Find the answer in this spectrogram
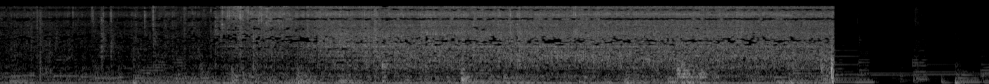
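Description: Saltfish, spring onion and hot pepper frying in oil in a pan: a steady sizzling hiss, louder from about two seconds in while ackee is tipped in and stirred. Near the end it cuts off abruptly to background music.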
